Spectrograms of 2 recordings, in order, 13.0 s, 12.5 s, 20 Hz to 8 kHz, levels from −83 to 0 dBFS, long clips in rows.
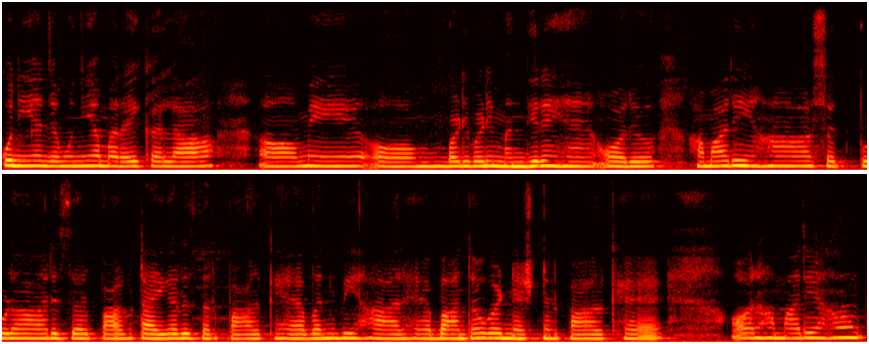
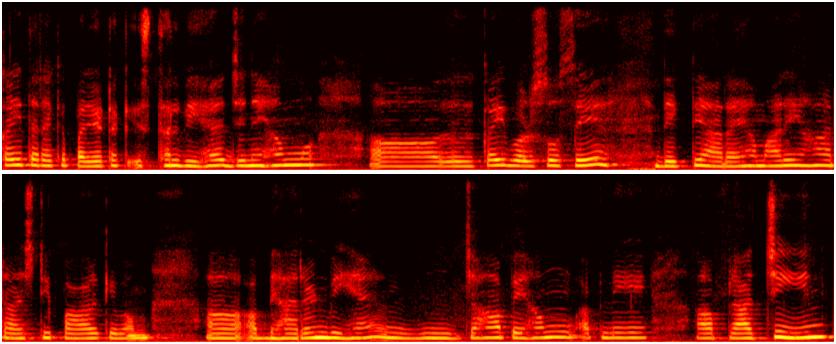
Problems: background conversations at intervals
